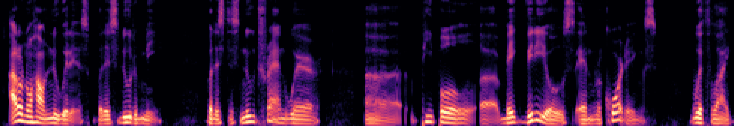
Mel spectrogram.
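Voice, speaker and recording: A young podcast host with a low, creaky voice rambles casually on his solo show, swearing and throwing in animated asides because he's tired after staying up all night. The sound is studio quality with no echo.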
